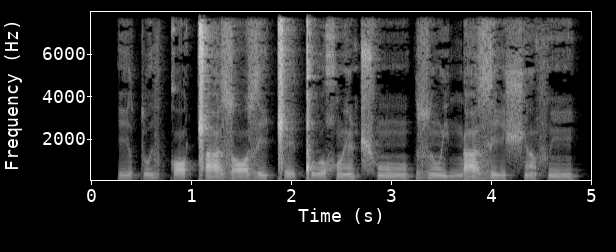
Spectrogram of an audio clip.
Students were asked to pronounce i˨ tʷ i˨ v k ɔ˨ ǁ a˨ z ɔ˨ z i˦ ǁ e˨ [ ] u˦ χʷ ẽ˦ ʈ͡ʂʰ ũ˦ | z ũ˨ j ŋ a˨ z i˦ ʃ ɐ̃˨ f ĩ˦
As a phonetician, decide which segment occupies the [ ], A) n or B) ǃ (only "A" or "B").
B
